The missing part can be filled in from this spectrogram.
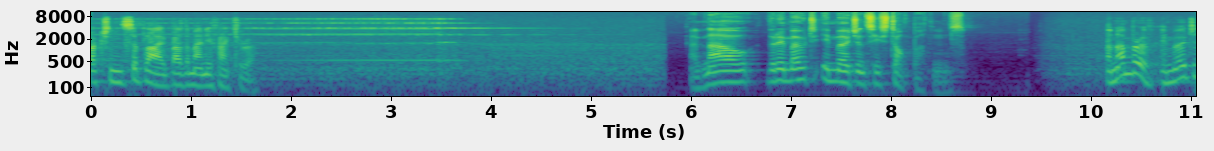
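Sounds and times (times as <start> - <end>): electric alarm bell ringing: 0.0 - 5.7.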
